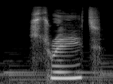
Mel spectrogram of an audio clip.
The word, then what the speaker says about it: straight: The question is, when is the GH silent? As you might have noticed, after the diphthong sound A and I, as well as after the diphthong sound O or the vowel sound O.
